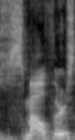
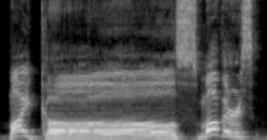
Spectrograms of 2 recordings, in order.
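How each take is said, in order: First: The first vowel sounds like the vowel in 'mouth'. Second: The first vowel sounds like the vowel in 'mother'. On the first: The speaker calls it wrong. "it does look like mouth" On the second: The speaker calls it right. "Smothers is better"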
